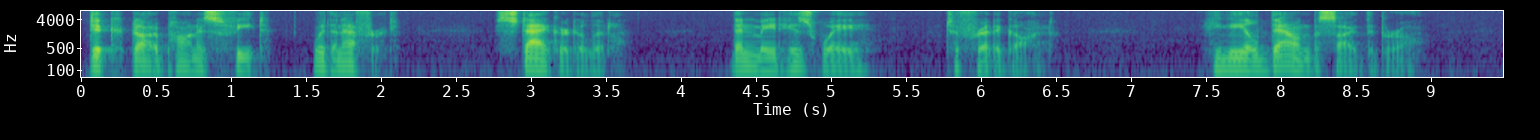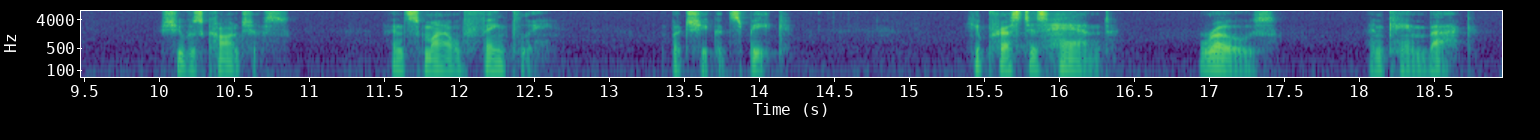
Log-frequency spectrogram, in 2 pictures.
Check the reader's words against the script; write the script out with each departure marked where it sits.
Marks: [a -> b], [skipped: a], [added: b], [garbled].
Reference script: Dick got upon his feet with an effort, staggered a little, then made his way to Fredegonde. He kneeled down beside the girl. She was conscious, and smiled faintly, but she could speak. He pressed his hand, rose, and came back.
Dick got upon his feet with an effort, staggered a little, then made his way to Fredegonde. He kneeled down beside the girl. She was conscious, and smiled faintly, but she could speak. He pressed his hand, rose, and came back.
